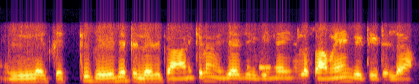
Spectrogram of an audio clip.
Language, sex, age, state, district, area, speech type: Malayalam, male, 30-45, Kerala, Wayanad, rural, conversation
